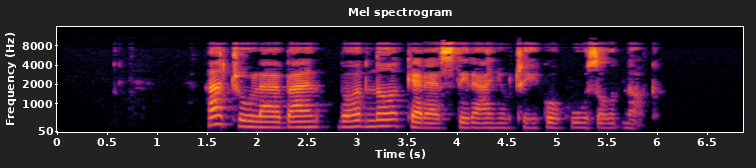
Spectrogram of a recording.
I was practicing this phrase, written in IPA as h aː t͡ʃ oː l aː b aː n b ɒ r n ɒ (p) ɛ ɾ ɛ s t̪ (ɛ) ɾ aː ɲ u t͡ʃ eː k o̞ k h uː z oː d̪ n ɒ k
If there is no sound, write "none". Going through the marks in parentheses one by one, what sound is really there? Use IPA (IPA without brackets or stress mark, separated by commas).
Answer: k, i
